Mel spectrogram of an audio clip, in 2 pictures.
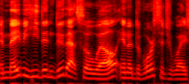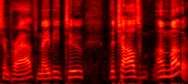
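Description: With a plain, everyday voice, a man speaks at a moderate pace and a fairly high pitch, his pitch variation ordinary. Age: 50s. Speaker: licensed counselor. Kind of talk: casual interview.

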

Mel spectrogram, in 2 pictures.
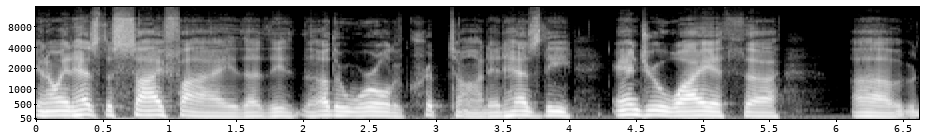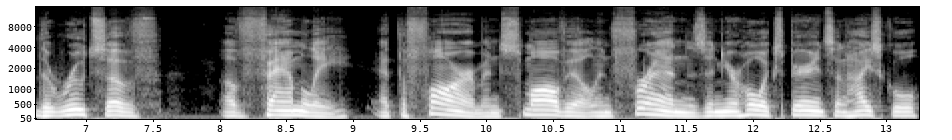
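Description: A man speaks at a fairly slow pace in a dark, mellow tone. The sound is dry and close with no echo, on a very clean recording with a silent background. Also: medium pitch for a man, ordinary pitch variation. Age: 60s. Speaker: fan website founder and podcaster. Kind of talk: interview.

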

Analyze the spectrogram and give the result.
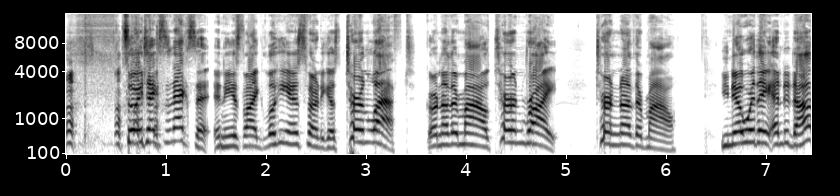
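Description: On a very clean recording with a silent background, a woman uses a raised, projected voice, high in pitch and bright and sharp in tone, talking at a very fast pace with ordinary pitch variation. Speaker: podcast co-host. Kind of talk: casual chat.

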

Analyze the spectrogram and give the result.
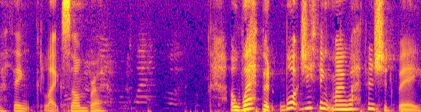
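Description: With a Yorkshire accent, a woman speaks at a fairly quick pace. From northern England. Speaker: voice actress. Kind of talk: live panel Q&A. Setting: stage with audience.

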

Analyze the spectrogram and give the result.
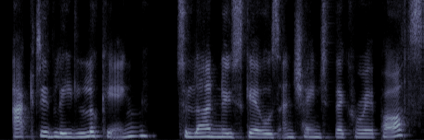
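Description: Against a quiet background, a woman of medium pitch talks with a British accent. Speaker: entrepreneur and course creator. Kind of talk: interview. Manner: fast talker; animated.

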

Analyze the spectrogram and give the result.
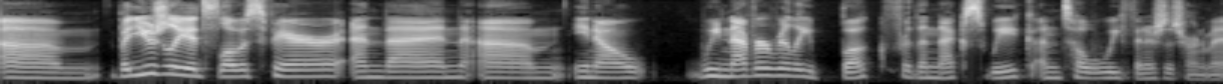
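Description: With a Californian accent, a woman at a fairly low pitch talks at a moderate pace, with ordinary pitch variation and hardly any pauses. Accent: Californian American. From Los Angeles, California. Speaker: professional tennis player. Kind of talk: casual interview chat. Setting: in-person studio. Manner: many filler ums.

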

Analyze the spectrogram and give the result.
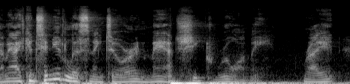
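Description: Noticeable background noise accompanies a man whose lively intonation carries a fairly quick pace. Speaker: podcast co-host. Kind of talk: casual discussion of music.

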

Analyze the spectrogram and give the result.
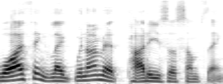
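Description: On a very clean recording with a silent background, a man with a New Zealand accent speaks fairly quickly in a dark, mellow tone. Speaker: filmmaker. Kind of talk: casual interview chat.

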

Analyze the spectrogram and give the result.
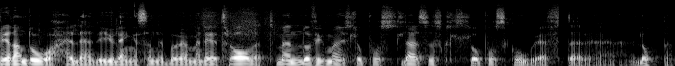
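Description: With a dark, mellow tone and a very deep, low pitch, a man speaks at a moderate pace with fairly even intonation. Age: 40s. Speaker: farrier. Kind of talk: interview. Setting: indoor riding arena at an equine clinic. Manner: halting.

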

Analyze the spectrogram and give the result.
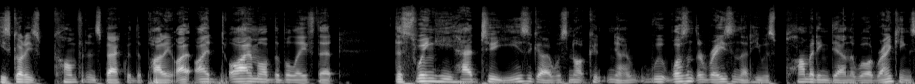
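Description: A man with an Australian accent talks at a fairly quick pace in a fairly low pitch. The recording is very clean and the background silent. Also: ordinary pitch variation. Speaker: golf journalist. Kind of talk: casual chat. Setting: on location at golf tournament.

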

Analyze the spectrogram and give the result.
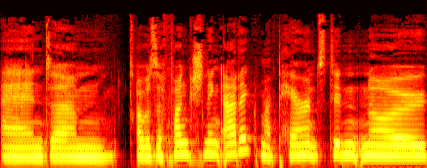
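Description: Talking at a fairly quick pace with fairly even intonation, a woman with an Australian accent is heard on a very clean recording with a silent background. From South Australia, Barossa. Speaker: facilitator and holistic practitioner. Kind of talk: casual interview chat.

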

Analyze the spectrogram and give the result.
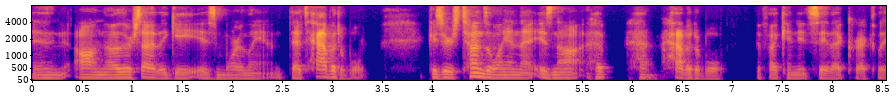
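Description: A man has a normal speaking voice with an American accent. He talks fairly quickly at a medium pitch with fairly even intonation. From US South, South Florida. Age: 40s. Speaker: podcast host. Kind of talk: casual interview conversation.

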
